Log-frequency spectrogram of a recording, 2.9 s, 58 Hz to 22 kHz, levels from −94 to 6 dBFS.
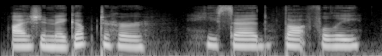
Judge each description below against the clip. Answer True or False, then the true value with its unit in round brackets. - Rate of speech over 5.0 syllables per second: False (4.8 syllables/s)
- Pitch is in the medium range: True (175 Hz)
